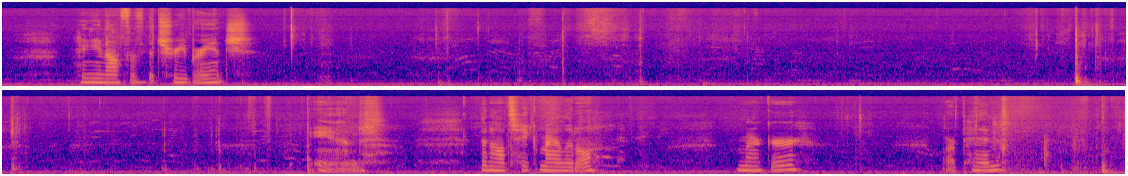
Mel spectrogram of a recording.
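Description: Paper rustles and slides softly across a table.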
